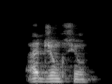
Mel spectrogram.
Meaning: addition, attachment
- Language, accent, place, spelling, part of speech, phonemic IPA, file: French, France, Lyon, adjonction, noun, /a.dʒɔ̃k.sjɔ̃/, LL-Q150 (fra)-adjonction.wav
